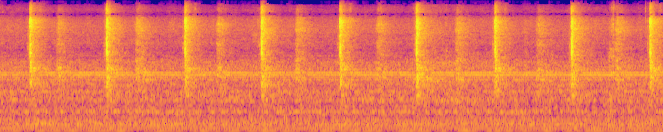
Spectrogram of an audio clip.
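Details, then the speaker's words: Turkey barn water lines being flushed with cleanser before a new flock: sharp evenly spaced clicks about once a second over steady water-line hum; medicator dosing pump injecting cleanser normally. "Hear that clicking? That's the medicators putting that cleanser in there."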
